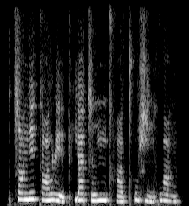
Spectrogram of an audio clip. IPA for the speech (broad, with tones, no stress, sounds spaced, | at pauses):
t͡s ɑ˦ ŋ e˦ ɪ̯ k ɑ˨˦ ʊ̯ ɻ ḛ˨˩ ɪ̯ pʰ j ä˦ t͡s ɹ̩˨˦ n̪ ə˧ n t̪ʰ ɑ˩ ʊ̯ t̪ʰ u˥˨ ɕ ḭ˨˩ n k w ɑ˥˨ ŋ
